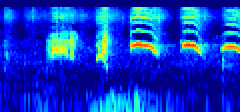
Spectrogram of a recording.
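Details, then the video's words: Greater green leafbird, known locally as cucak hijau, singing in an energetic, varied style: a buzzy note, a slurred rising chirp, then three clear whistled downslurred notes about half a second apart. "CUCAK HIJAU (ijo) NGENTROK JAMBUL GACOR FULL ISIAN"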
